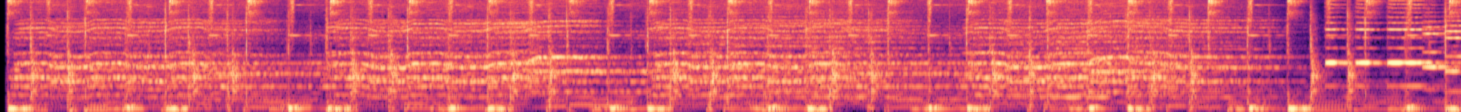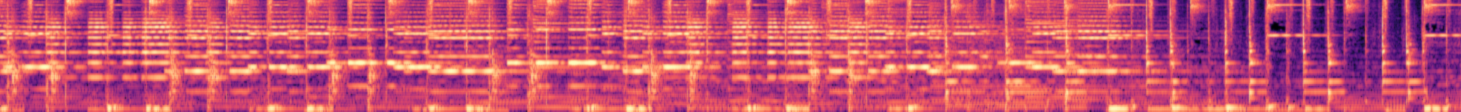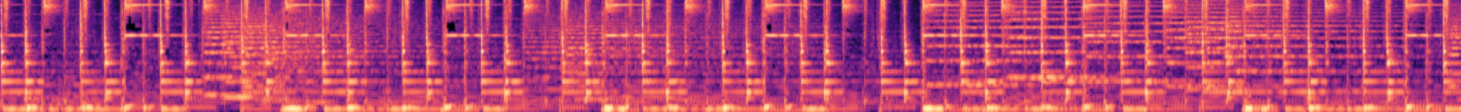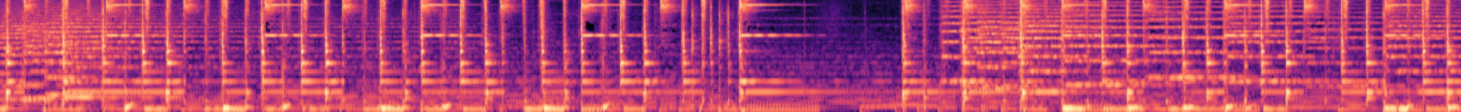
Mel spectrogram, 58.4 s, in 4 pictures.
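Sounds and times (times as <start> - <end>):
karaoke music: 0.1 - 51.2, 52.6 - 58.4.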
